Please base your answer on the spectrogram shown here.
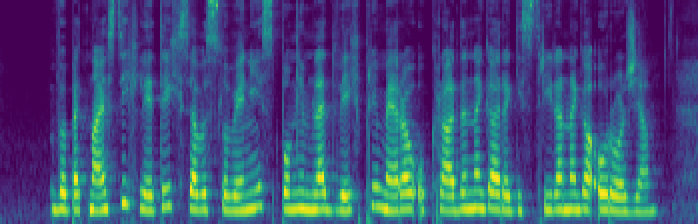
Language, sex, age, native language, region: Slovenian, female, 12-17, Slovenian, Drava region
